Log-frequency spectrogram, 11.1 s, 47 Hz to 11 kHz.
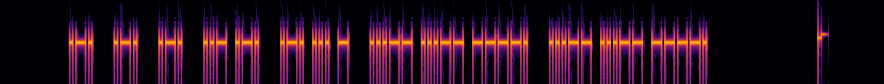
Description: Morse code, heard as a keyed tone, about 30 wpm, 700 Hz. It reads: R R R UR RST 339 339
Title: Common QSO Phrases Encore 30wpm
